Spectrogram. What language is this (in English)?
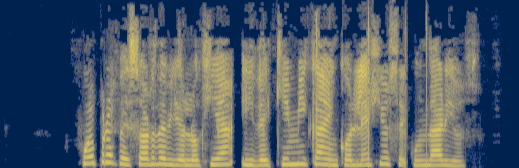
Spanish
